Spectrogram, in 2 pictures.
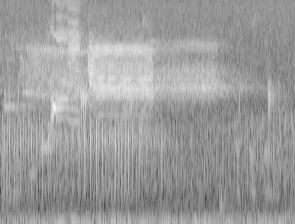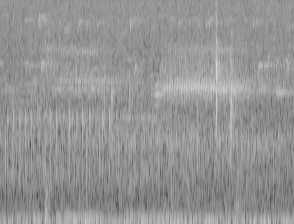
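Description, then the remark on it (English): A male red-winged blackbird sings a single buzzy, rasping trill near the start, followed by scattered softer chirps and calls over steady outdoor background noise. “Some male singing.”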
